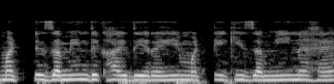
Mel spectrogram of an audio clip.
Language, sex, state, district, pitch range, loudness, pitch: Hindi, female, Chhattisgarh, Sarguja, 205-215 Hz, -16 LUFS, 210 Hz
